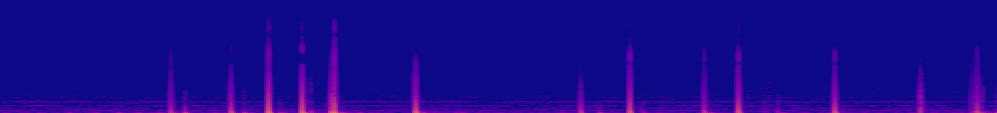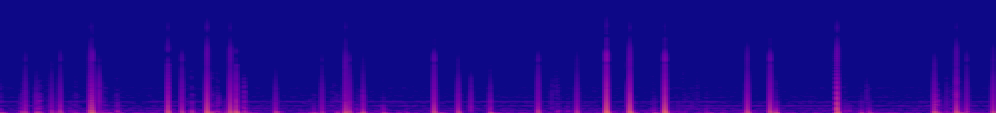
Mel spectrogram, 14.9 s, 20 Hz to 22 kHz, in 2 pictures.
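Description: Long acrylic nails tap and scratch the metal and plastic microphone capsules of a Tascam DR-40 recorder while fingers wrap around them. Dozens of short, sharp clicks of uneven loudness land in irregular bursts over a low, steady hum. Soft scratching fills the gaps between them.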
